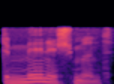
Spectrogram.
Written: diminishment

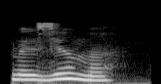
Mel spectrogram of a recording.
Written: mazooma

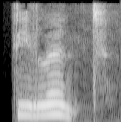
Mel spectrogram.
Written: delint

